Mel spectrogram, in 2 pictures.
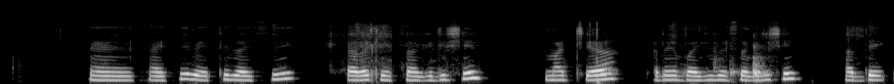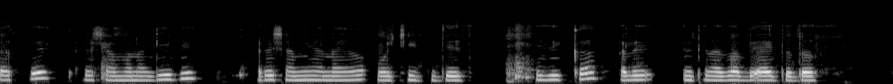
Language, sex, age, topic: Gamo, female, 18-24, government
